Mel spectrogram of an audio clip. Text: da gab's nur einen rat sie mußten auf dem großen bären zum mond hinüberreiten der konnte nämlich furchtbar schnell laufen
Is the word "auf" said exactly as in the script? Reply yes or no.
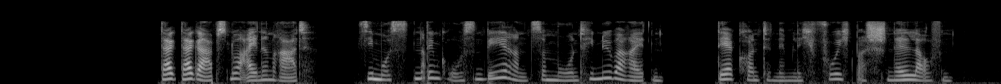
no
